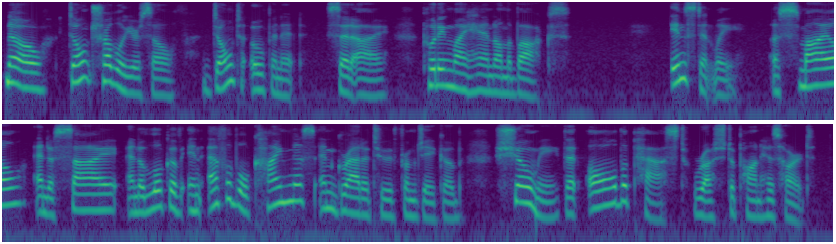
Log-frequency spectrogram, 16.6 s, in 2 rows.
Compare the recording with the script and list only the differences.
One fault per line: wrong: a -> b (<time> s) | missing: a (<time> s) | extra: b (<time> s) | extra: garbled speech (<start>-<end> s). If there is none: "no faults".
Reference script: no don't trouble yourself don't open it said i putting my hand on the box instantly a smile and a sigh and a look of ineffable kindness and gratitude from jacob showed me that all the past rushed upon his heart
wrong: showed -> show (13.2 s)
